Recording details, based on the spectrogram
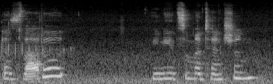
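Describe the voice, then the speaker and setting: A woman's voice: high-pitched, normal speed, vocal fry. A woman playing a weary, skeptical young traveler in an audio drama, speaking in a casual, wry way. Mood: gentle. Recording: noisy ambience behind.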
